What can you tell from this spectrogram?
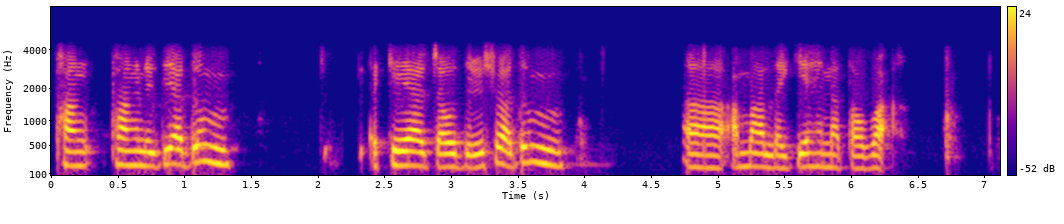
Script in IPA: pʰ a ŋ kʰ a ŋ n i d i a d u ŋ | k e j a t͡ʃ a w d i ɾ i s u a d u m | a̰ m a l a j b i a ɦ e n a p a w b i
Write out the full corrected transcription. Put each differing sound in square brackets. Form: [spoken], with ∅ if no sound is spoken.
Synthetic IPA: pʰ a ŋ [pʰ] a ŋ n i d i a d u [m] | k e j a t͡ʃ a w d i ɾ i s u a d u m | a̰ m a l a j [ɡ] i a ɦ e n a [t] a w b [a]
